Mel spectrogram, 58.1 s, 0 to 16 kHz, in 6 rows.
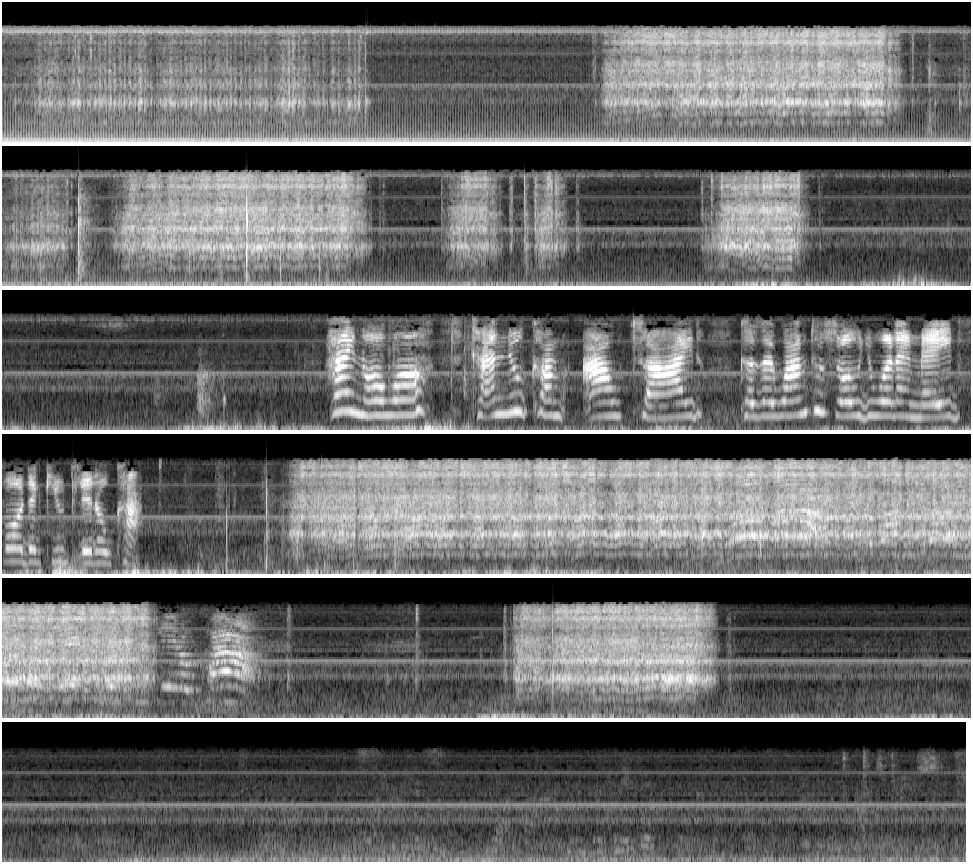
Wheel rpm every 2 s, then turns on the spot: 10, 20, 0, 50, 50, 20, 50, 20, 20, 10, 0, 0, 0, 0, 0, 0, 40, 70, 70, 70, 30, 0, 50, 10, 0, 0, 0, 0, 0.
0-4 40-42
